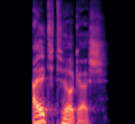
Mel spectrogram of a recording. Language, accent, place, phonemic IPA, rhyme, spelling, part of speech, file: German, Germany, Berlin, /altˈtyːʁkɪʃ/, -yːʁkɪʃ, alttürkisch, adjective, De-alttürkisch.ogg
- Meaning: Old Turkic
